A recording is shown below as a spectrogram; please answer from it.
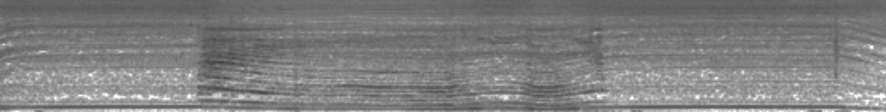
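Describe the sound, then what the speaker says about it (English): An electric drill whines steadily while boring a hole for a peg in an axe handle, its pitch dipping under load a couple of times before rising again, close and continuous. "electric drill to make the hole wide enough for the peg material to go into."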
